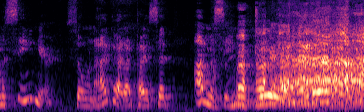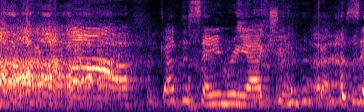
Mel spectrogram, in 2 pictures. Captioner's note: laughing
